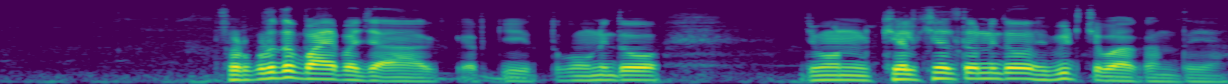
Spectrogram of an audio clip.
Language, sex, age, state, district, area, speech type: Santali, male, 18-30, West Bengal, Jhargram, rural, spontaneous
